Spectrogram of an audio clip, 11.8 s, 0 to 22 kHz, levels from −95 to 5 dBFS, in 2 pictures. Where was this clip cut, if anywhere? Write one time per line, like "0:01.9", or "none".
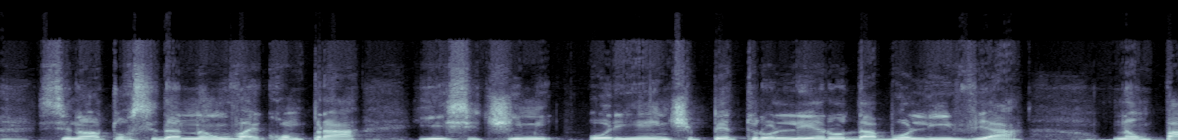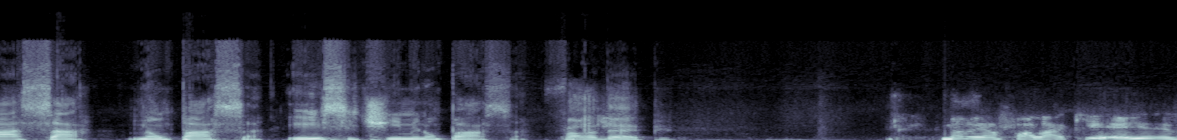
0:05.5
